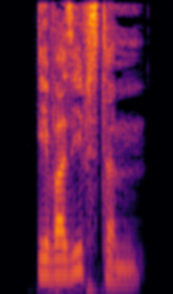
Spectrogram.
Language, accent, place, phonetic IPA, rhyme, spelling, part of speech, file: German, Germany, Berlin, [ˌevaˈziːfstəm], -iːfstəm, evasivstem, adjective, De-evasivstem.ogg
- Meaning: strong dative masculine/neuter singular superlative degree of evasiv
